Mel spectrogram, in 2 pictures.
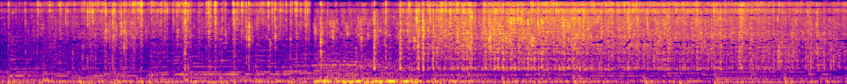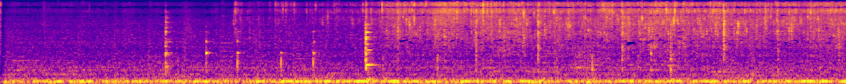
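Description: Butter and oil sizzling in a hot nonstick wok as curry leaves fry and a wooden spatula stirs them. The sizzle drops away abruptly about halfway through, then comes back, with a few sharp clicks.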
